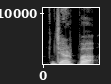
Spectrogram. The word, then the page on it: jarpa: apatani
